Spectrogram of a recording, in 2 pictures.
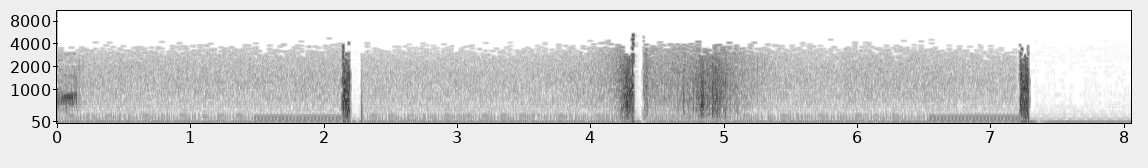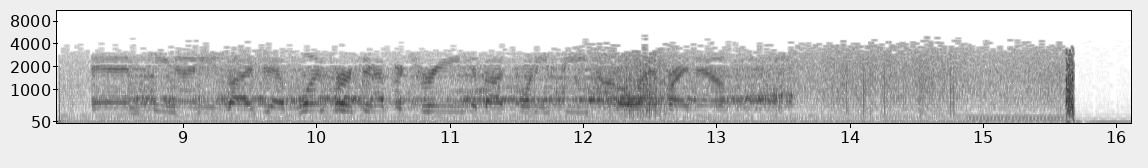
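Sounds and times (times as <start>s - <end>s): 
crackly radio-like hiss: 0.0s - 16.1s
fireworks popping: 4.2s - 5.2s.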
